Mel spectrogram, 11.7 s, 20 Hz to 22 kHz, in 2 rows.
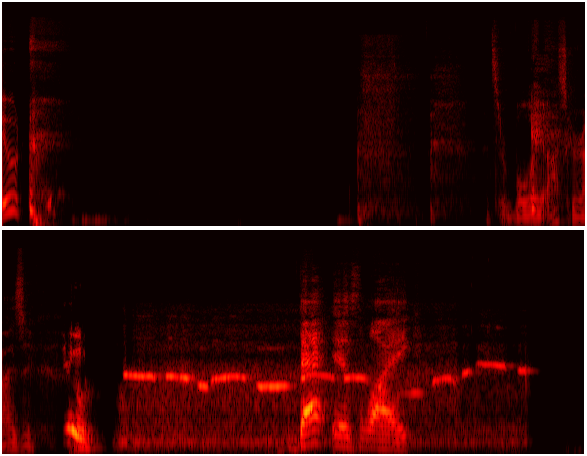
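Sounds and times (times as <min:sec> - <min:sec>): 
speech: 0:00.0 - 0:00.6, 0:04.9 - 0:07.6, 0:08.8 - 0:10.0
whistled tune: 0:07.0 - 0:11.2.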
